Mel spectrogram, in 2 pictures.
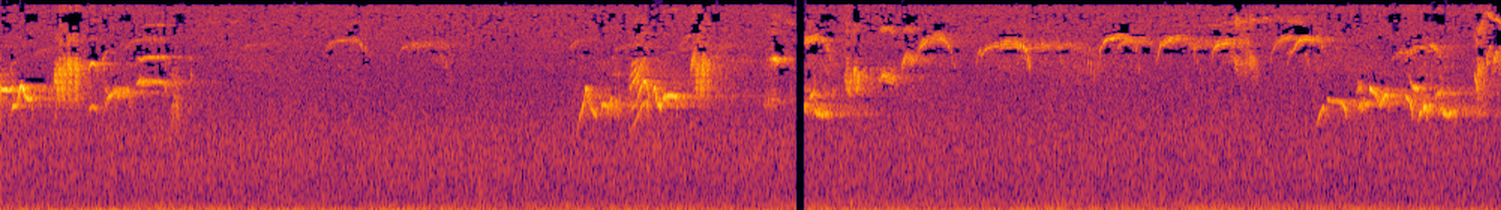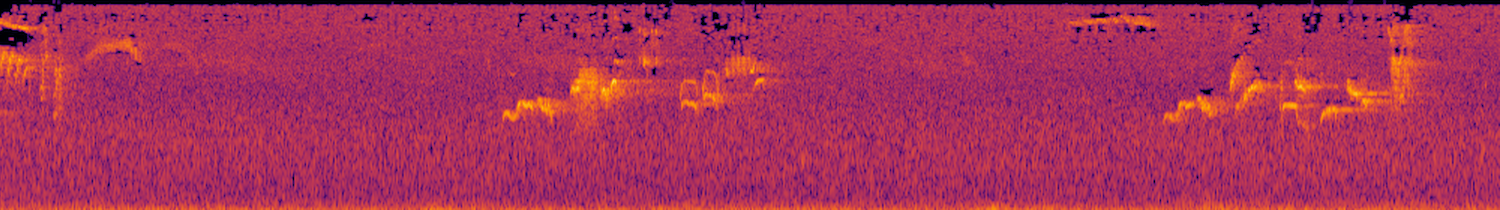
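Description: A songbird singing short bursts of quick chirps and trills, a phrase about every six to seven seconds, over a steady low background hiss.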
